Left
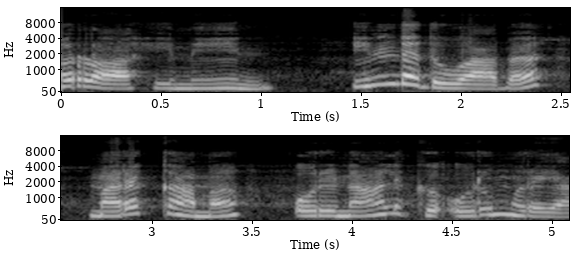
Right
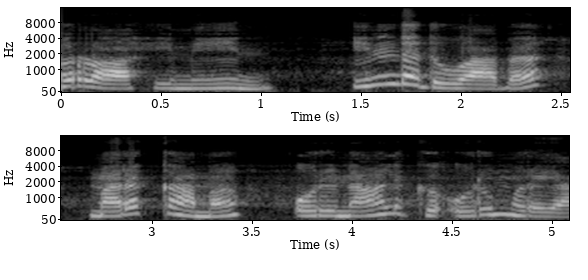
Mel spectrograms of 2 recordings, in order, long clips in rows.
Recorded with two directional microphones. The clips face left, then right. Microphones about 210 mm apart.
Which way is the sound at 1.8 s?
25° left (ahead or behind).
